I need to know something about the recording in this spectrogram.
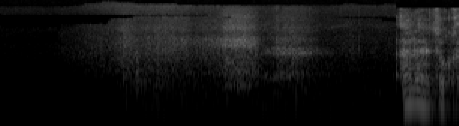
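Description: An elderly man murmurs weakly.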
